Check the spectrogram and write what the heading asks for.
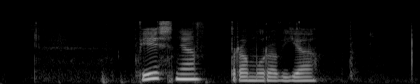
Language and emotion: Russian, neutral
